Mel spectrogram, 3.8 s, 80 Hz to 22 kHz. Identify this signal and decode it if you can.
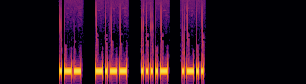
Morse code, heard as a keyed tone, about 38 wpm, spaced as for 28 wpm, 700 Hz. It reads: WY4L
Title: USA Call Signs - 4 Characters - 2x Character Spacing - 40wpm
